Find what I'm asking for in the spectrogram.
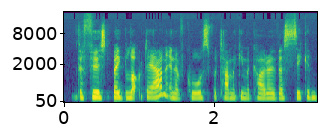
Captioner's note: speaking foreign language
